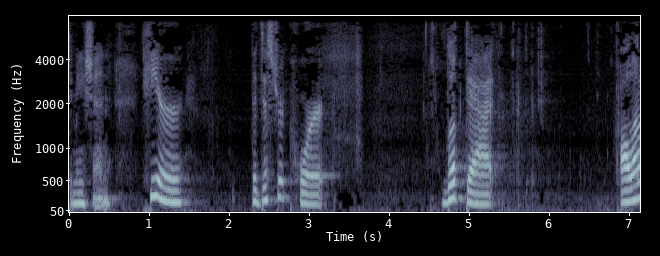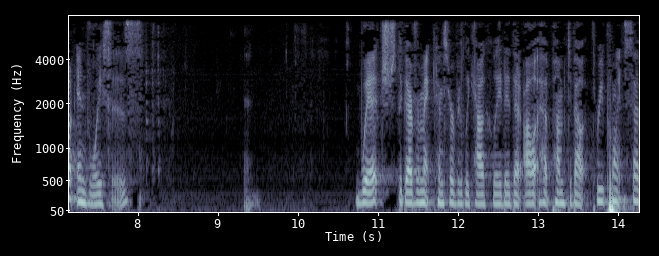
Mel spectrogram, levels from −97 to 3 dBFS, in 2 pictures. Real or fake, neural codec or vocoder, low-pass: real; none; 7.2 kHz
